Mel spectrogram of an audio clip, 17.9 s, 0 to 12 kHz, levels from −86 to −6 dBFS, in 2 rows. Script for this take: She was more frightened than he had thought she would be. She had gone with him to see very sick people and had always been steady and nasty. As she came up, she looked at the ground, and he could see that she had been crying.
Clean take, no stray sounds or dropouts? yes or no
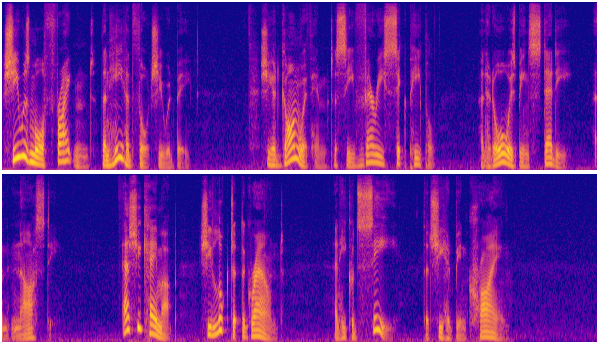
yes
